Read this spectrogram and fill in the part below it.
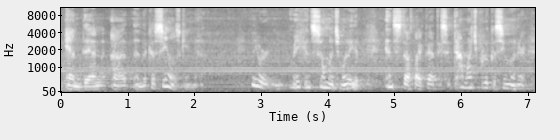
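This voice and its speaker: Noticeable background noise accompanies a man whose pitch swings very widely. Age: 70s. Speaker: business owner. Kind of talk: news interview. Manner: halting, many false starts.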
